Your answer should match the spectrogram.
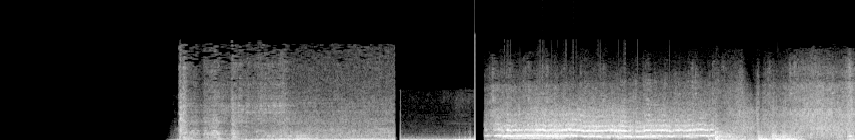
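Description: Cartoon car sound effect: after a second of silence, a car engine revs loudly for about two seconds, breaks off suddenly, and tyres then screech with a wavering high squeal.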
